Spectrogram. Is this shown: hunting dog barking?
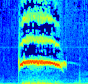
no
